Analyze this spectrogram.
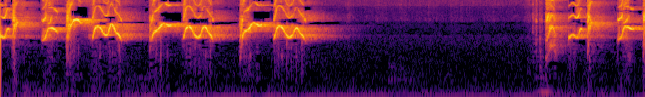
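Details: Sunbird singing vigorously to challenge a rival: bursts of thin, high, rapid twittering notes with quick upward flicks, a short pause, then the chatter resumes.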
